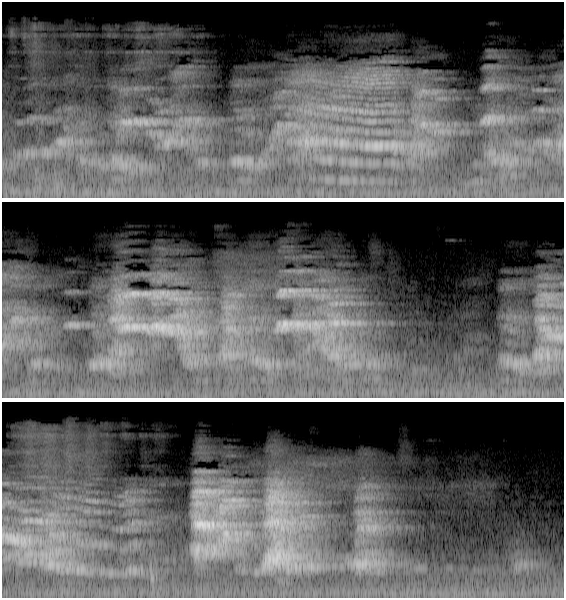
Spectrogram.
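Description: A young girl crying off-camera, in several spells of high-pitched wailing and sobbing with short pauses between them.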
